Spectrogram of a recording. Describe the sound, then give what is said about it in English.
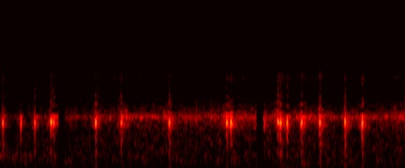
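Geiger counter clicking as it detects radioactivity, many sharp, dry ticks in an irregular, uneven rhythm, fairly faint, with no other sound over them. “That sound is being made by a Geiger counter, a device for detecting radioactivity.”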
